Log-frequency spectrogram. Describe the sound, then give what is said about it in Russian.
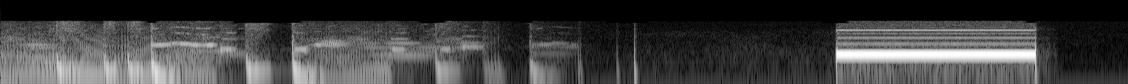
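A busy signal on a telephone line: one loud, steady electronic tone lasting about a second, coming after a few seconds of voice-like sound and a short pause. “Сейчас абонент разговаривает, поэтому если у вас что-то срочное, просто оставьте голосовое сообщение, а я оповещу абонента по СМС.”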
